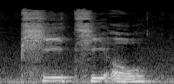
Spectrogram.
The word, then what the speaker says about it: Ptolemy: 那南方的王朝呢，就是埃及的王朝呢，它是托勒密王朝啊，它的英文名字是 Ptolemy 啊，它的 P 不发音，所以它叫托勒密啊，托勒密王朝。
